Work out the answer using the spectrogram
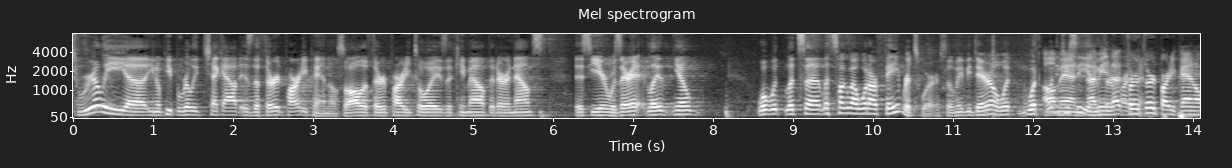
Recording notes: Live from TFcon Toronto 2022. TFcon Toronto 2022 Podcasters Roundtable. Live from TFcon Toronto 2022 ! The lucky people that stuck around to watch us live.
